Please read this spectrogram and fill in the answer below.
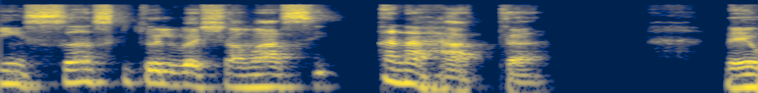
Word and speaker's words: Anahata: sânscrito ele vai chamar-se Anahata, né? O indiano vai pronunciar Anahata, vai acentuar o A.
